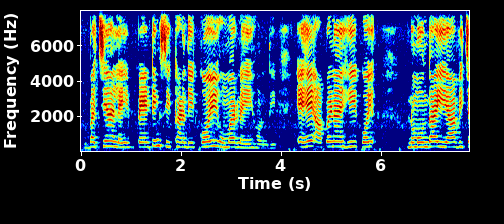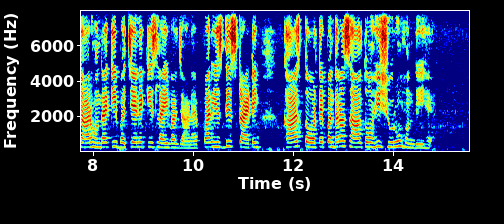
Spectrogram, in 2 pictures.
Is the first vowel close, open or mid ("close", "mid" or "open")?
mid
